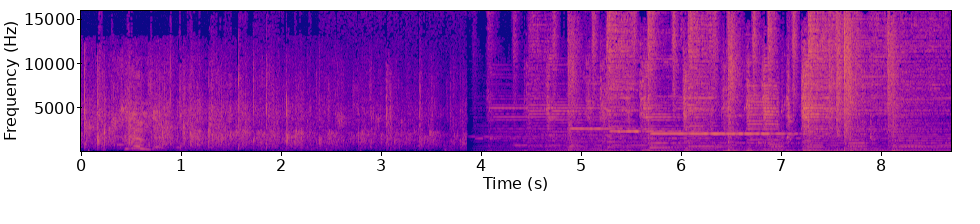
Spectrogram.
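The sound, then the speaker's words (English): Audience applause for the winner of a competition at its ceremony, a dense crackle of many hands clapping steadily, fills the first few seconds before giving way to loud, bright music with sustained tones and a steady beat. “A round of applause again for the winner,”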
